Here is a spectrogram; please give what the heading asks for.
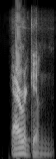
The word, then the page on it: airgun: American English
